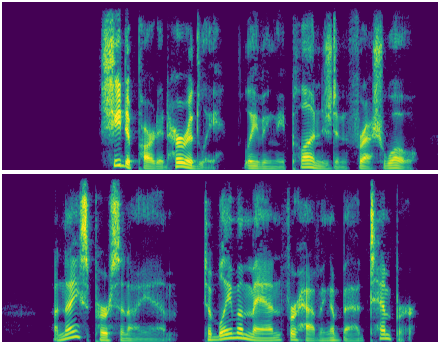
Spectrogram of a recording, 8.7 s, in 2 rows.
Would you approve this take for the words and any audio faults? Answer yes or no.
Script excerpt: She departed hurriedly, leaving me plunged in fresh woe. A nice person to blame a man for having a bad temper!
no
